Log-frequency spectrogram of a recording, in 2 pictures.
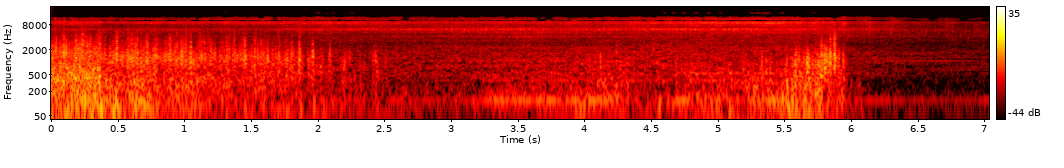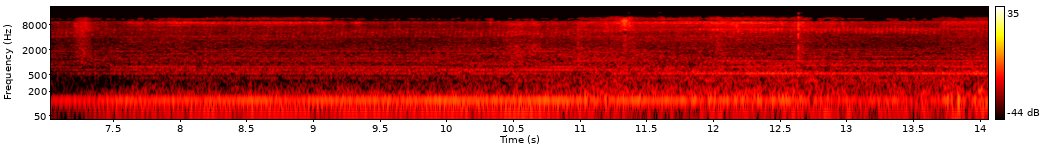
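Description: Heat pump outdoor unit running steadily in heat mode with a low compressor and fan-motor hum, its coil heavily frosted and not switching into defrost. Loud rushing air and wind on the microphone fill the first few seconds and cut off abruptly about six seconds in, leaving the steady hum.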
